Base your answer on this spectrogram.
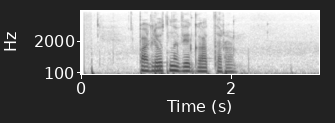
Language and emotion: Russian, neutral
